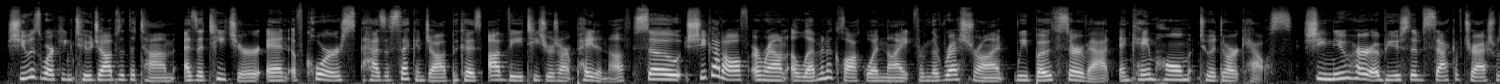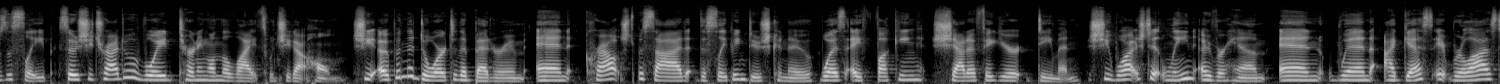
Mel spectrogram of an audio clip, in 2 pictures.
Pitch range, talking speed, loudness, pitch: 175-225 Hz, 200 wpm, -18 LUFS, 195 Hz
